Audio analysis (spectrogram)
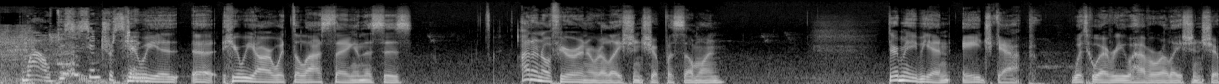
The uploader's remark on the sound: podcasts live from Cafe Anyway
